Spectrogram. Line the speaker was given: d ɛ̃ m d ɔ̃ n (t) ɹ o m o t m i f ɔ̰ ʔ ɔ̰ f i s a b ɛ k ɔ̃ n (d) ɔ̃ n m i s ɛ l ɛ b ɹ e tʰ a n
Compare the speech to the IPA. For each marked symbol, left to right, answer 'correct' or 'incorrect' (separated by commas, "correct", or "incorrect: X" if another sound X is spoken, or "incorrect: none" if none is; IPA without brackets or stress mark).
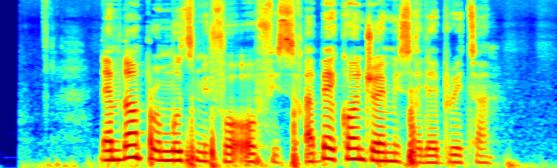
incorrect: p, incorrect: d͡ʒ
